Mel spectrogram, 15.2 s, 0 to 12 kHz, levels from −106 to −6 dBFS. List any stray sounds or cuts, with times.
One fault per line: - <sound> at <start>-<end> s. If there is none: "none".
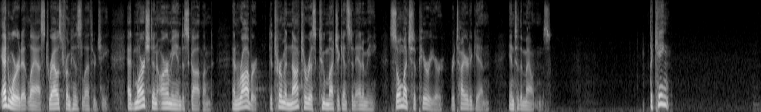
none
